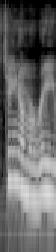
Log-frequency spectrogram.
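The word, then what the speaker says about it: Teena Marie: Then this person, it's Tina Marie, but it's spelled T-E-E-N. Tina Marie.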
